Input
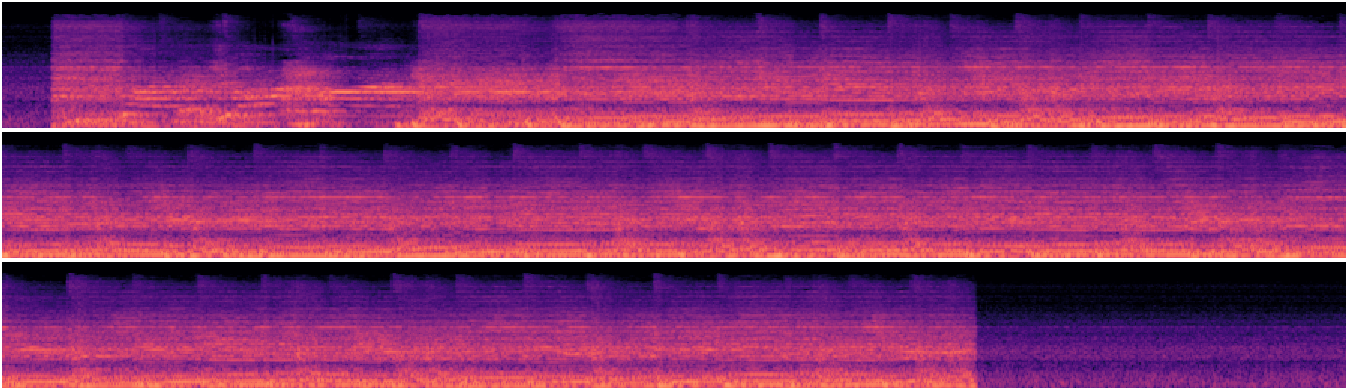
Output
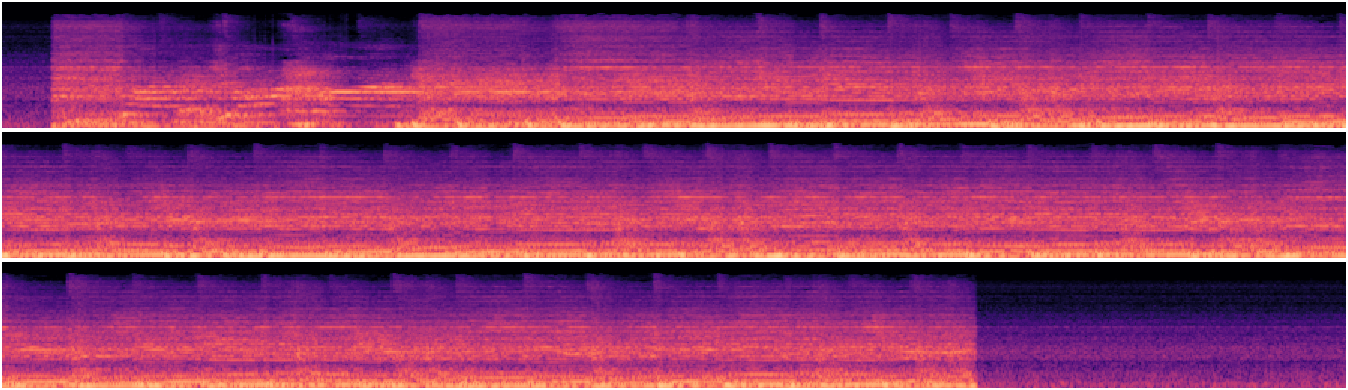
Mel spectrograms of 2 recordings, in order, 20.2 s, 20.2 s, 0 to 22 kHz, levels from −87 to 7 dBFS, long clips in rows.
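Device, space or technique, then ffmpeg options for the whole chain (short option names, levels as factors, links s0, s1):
low shelf boost with a cut just above: -af "lowshelf=f=85:g=8,equalizer=f=200:t=o:w=0.51:g=-4.5,volume=1.78"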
